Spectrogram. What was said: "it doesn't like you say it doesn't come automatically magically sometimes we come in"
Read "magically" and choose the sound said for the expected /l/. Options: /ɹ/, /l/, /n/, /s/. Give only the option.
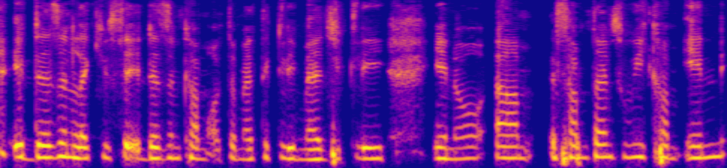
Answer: /n/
